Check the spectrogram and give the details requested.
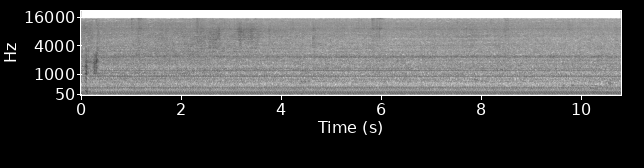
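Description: Steady rumble and hum of a moving train, heard from aboard one of its passenger coaches.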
